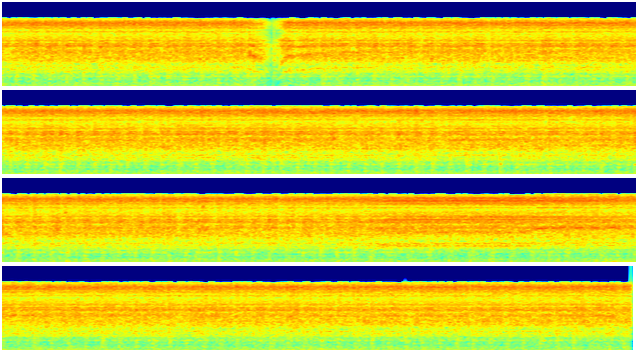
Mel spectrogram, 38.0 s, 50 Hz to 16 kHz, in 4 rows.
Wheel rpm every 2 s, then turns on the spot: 230, 210, 180, 230, 230, 230, 230, 230, 230, 230, 230, 230, 220, 220, 230, 240, 230, 230, 230.
none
